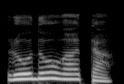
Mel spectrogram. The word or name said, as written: ರೋದೋವಾತ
